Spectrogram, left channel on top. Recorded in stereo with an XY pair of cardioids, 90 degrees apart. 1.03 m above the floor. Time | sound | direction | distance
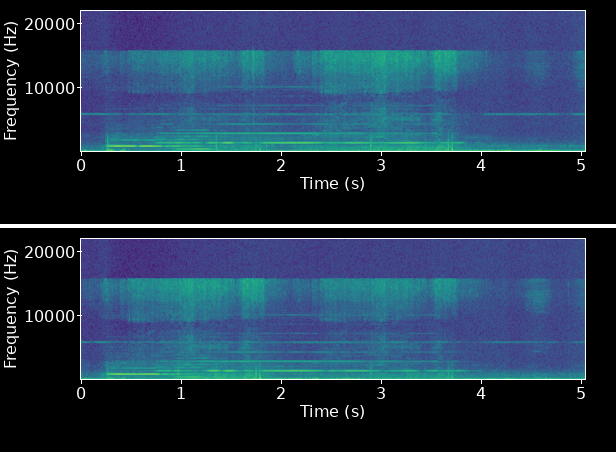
0.2 | a flute | 15° left | 3.5 m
